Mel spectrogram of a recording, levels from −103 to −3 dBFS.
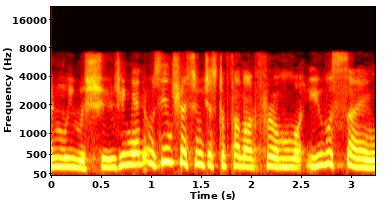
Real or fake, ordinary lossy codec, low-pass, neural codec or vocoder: fake; MP3, 48 kbps; 7.2 kHz; codec, 16 kHz, 2 kbps, FreqCodec, larger model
